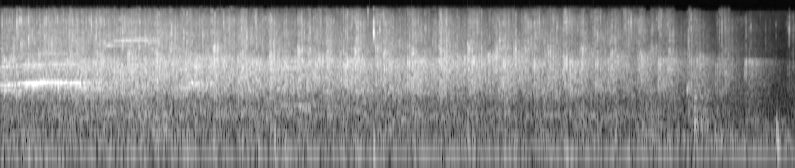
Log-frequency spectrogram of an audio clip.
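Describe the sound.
Applause from a church audience welcoming a guest speaker to the stage: dense, steady clapping that holds level and gradually thins out toward the end.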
